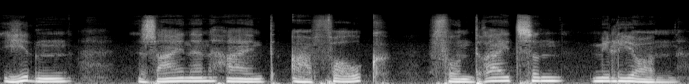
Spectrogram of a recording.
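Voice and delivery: slow, word-by-word reading with Millionen stressed on its last syllable, "mili-ON"; short I as in fine in seinen, Heint, dreizehn; Yiddish pronunciation model. Shown as a demonstration. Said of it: "it falls on the last syllable".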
